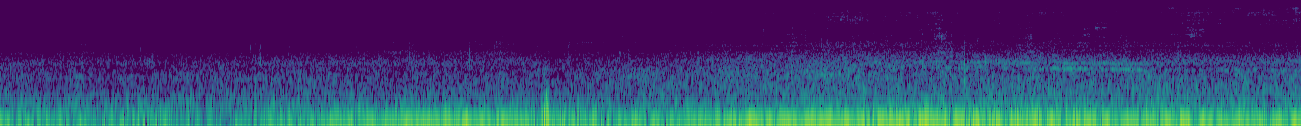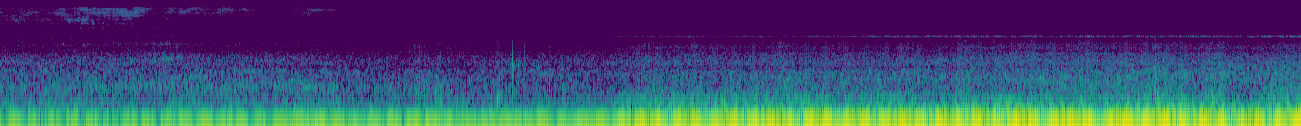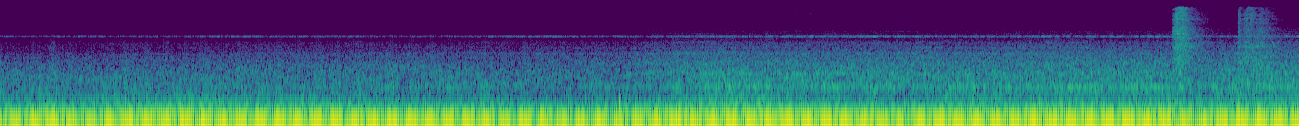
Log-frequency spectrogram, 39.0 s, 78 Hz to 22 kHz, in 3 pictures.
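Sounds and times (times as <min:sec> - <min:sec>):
diesel locomotive engine throbbing: 0:00.0 - 0:39.0
air release hisses: 0:37.8 - 0:38.9.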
